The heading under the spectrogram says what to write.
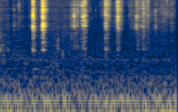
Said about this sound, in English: And, I'm munching on these chips right now, so bear with me.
